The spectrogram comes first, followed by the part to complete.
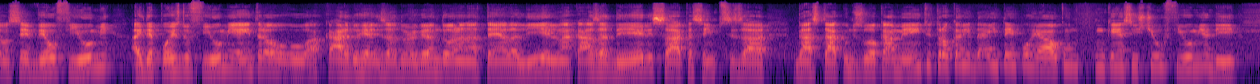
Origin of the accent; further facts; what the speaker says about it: Cuiabá, Mato Grosso, Brazil; eu venho lá de Cuiabá, lá em Cuiabá eu só tenho sala de cinema em shopping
